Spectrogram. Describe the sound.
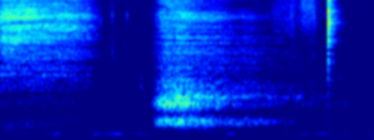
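Deep breathing in a calming moment: one breath that swells quickly, then slowly tapers off, with quiet before and after.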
